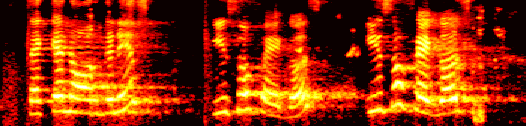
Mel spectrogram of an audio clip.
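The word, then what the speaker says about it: oesophagus: Second organ is esophagus. Second organ is esophagus. Esophagus, the spelling is O-E-S-O, but we pronounce E. O is silent.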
